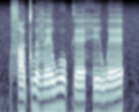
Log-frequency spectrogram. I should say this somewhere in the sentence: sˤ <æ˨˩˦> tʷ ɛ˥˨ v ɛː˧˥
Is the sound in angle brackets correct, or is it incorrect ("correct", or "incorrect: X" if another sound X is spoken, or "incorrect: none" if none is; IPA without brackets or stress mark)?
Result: incorrect: æ˨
